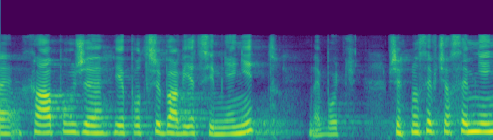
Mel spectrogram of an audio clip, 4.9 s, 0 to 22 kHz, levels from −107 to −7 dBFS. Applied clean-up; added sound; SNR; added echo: neural mask model Resemble Enhance denoiser.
